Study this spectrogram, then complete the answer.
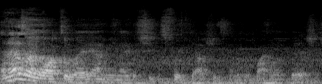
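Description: Noticeable noise around a man speaking with an American accent. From Europe, then US Midwest. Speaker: lawyer. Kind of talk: storytelling live. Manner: nervous.

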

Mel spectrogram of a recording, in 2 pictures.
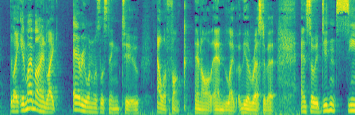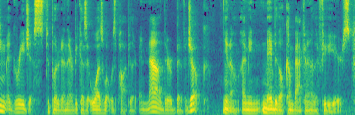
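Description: There is noticeable background noise behind a man whose very deep, low voice carries lively intonation. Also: fairly quick pace. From Alaska. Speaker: mixtape maker. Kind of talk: casual chat.

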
